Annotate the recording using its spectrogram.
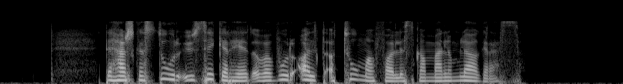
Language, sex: Norwegian, female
